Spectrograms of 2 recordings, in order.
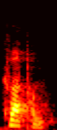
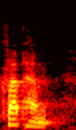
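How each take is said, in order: First: The name is not said as it is spelled. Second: The name is read out just as spelled. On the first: The speaker calls it right. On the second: The speaker calls it wrong.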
